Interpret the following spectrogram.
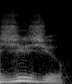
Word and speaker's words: Juju: I would play in Chushu anytime. I'd play with Jamie anytime. Am I pronouncing it wrong, by the way? I pronounce it either, bro. I'd give it like a zh. Like a Juju.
